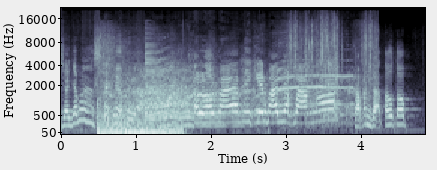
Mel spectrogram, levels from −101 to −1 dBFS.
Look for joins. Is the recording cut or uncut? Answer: cut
